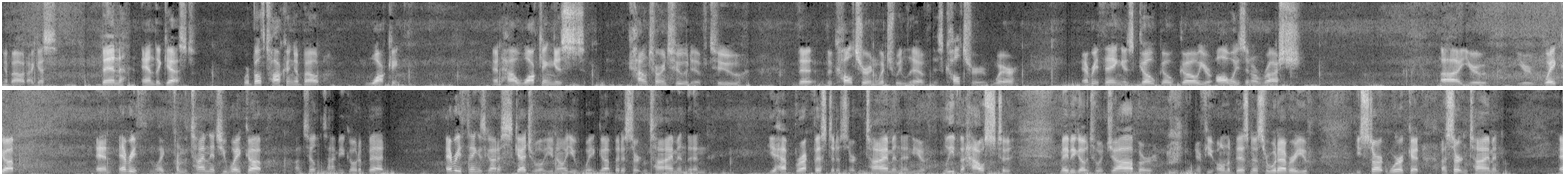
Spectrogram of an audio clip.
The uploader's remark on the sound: I recorded it while walking along the beach near where I live on the oceanfront of Virginia Beach, VA. I thought since it wasn't that windy, maybe it would be okay. I think it was until I turned around, and the wind was coming right at me. It may be a bit difficult to listen.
